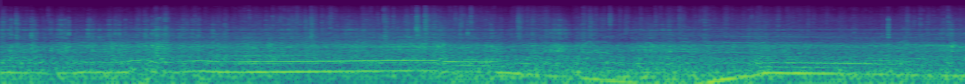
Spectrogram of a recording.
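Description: Rally car's engine pulling at high revs, heard from inside the cabin: the revs hold, fall away about five seconds in, climb again and drop once more near the end as the driver works the throttle and gears. Sharp ticks of gravel are thrown against the car throughout.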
